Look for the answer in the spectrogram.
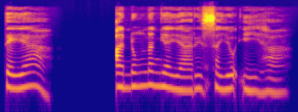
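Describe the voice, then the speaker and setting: A woman's voice: mid-range voice, takes it slowly, warm tone, clean tone, no room sound, studio quality, pitched above the performer's own voice, lightly acted. A woman voicing an old male family lawyer, worried and earnest, with a murmured, anxious delivery.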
